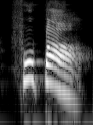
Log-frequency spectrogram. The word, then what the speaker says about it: faux pas: Next is again a French word which is pronounced as faux pas.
